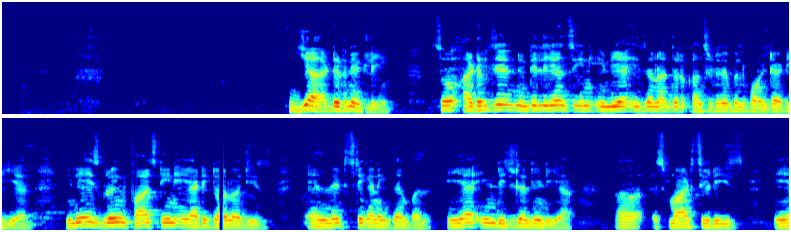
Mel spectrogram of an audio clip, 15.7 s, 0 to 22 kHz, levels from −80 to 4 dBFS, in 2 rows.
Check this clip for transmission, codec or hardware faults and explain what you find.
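There's one fault in this speech clip: a gap at a join of encoded pieces at 10.03 s. Separately encoded segments were butted together untrimmed, so encoder delay and end padding leave a gap of about 47 ms with smeared edges, then the speech resumes where it stopped.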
